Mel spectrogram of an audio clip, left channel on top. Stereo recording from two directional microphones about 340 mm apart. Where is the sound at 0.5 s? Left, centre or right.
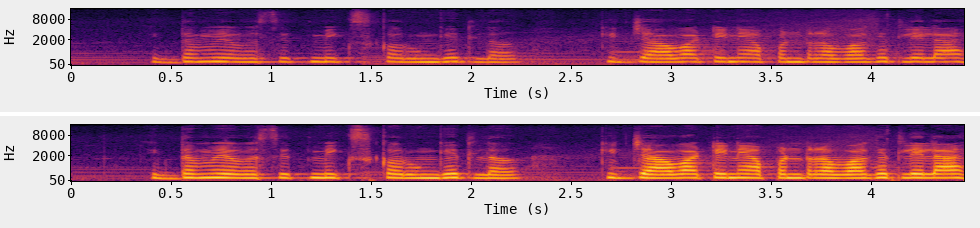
Centre.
